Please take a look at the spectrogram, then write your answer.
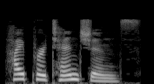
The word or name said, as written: hypertensions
